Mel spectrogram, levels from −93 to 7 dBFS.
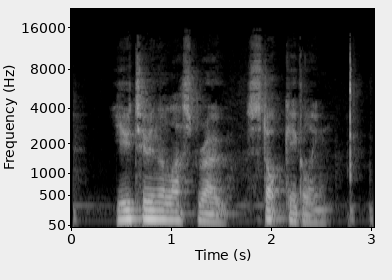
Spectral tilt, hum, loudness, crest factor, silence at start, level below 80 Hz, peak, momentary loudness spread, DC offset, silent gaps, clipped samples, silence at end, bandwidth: -5.5 dB/octave; none; -28 LUFS; 20 dB; 0.05 s; -60 dBFS; -10 dBFS; 13 LU; under 0.1%; none; under 0.1%; 0 s; 13.5 kHz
